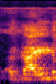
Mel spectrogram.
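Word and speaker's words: guide: ठीक है, इसमें भी यू साइलेंट कर दिया गया तो इसको गाइड पढ़ा जाएगा। इसमें यू को साइलेंट कर दिया गया तो इसको गिल्ट पढ़ा जाएगा।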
